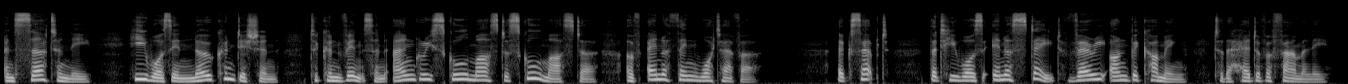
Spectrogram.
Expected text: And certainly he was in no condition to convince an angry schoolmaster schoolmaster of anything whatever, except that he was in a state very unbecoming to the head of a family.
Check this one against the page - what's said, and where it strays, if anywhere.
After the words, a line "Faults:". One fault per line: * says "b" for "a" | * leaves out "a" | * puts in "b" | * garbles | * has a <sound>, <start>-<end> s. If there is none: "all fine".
And certainly he was in no condition to convince an angry schoolmaster schoolmaster of anything whatever, except that he was in a state very unbecoming to the head of a family.
Faults:
all fine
